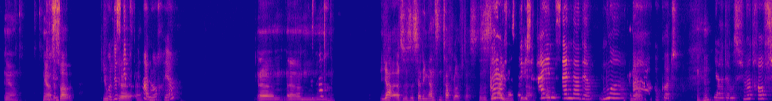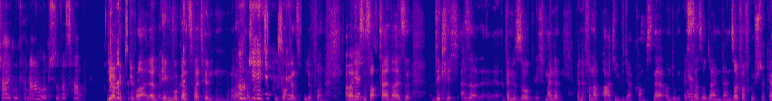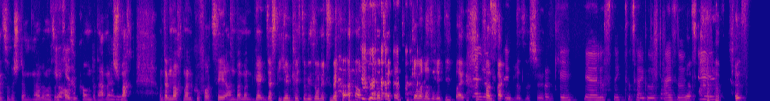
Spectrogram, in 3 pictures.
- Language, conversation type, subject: German, unstructured, Bevorzugen wir Reality-Fernsehen oder Dokumentarfilme?
- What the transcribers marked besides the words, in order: tapping; other background noise; distorted speech; static; chuckle; laughing while speaking: "Okay"; chuckle; other noise; laughing while speaking: "Ja"; chuckle; laughing while speaking: "mehr"; laugh; laughing while speaking: "Kette halt"; joyful: "und kann man da so richtig bei versacken"; chuckle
